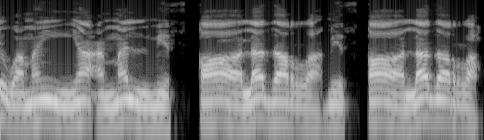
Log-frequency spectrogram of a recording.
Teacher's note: بڑا قاف ہے اس کے ساتھ الف ہے اور لام کو نہیں کھینچیں گے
